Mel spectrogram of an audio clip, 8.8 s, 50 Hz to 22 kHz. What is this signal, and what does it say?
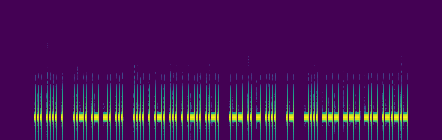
Morse code, heard as a keyed tone, about 40 wpm, 700 Hz. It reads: SHE FANS HERSELF WITH A BOOK.
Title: Easy Phrases 40wpm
